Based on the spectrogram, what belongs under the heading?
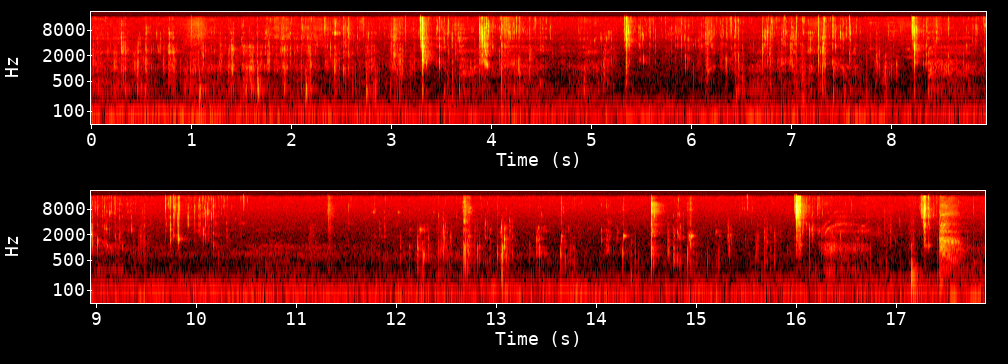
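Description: Close-up chewing and wet mouth clicks of someone eating roasted chicken and fettuccine Alfredo, picked up by a clip-on microphone on the shirt. A faint low hum runs underneath.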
